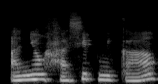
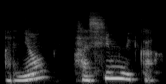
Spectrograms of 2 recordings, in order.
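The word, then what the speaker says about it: 안녕하십니까: dan berubah menjadi niem jadi bacanya bukan Hasib Nika Anyong Hasib Nika Bukan tapi Anyong Hasim Nika Anyong Hasim Nika seperti itu ninnya tetap yang hilang hanya bepnya aja B ini aja yang hilang Oke berikutnya anyongio anyongio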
